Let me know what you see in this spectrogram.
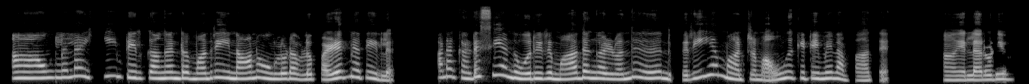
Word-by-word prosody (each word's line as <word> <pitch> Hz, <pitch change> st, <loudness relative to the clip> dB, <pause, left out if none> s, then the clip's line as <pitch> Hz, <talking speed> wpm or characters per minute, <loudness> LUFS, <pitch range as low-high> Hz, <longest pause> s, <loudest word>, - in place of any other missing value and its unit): அ -, -, +4 dB, 0.2 s
அவங்களலாம் 320 Hz, +5 st, 0 dB, 0.2 s
ஏன் 395 Hz, -, -8 dB
இப்படி 320 Hz, -4 st, 0 dB
இருக்காங்கன்ற 280 Hz, 0 st, +2 dB
மாதிரி 270 Hz, +5 st, +1 dB, 0.2 s
நானும் 280 Hz, +4 st, +2 dB
அவங்களோட 255 Hz, -1 st, +2 dB
அவ்வளோ 230 Hz, 0 st, -2 dB
பழகினதே 305 Hz, +3 st, +2 dB
இல்ல. 190 Hz, -, -3 dB, 0.5 s
ஆனா 365 Hz, +3 st, -3 dB
கடைசி 350 Hz, +9 st, -1 dB
அந்த 315 Hz, -4 st, +3 dB
ஓரிரு 270 Hz, +1 st, +2 dB
மாதங்கள் 275 Hz, +1 st, +2 dB
வந்து 280 Hz, +7 st, 0 dB, 0.2 s
அந்த 260 Hz, -3 st, 0 dB
பெரிய 295 Hz, -, -2 dB, 0.2 s
மாற்றம் 225 Hz, -4 st, -1 dB
அவங்க 275 Hz, +6 st, 0 dB
கிட்டேயுமே 275 Hz, 0 st, +1 dB
நான் 205 Hz, -5 st, -7 dB
பார்த்தேன். 185 Hz, +1 st, -7 dB, 0.5 s
அ -, -, -2 dB, 0.2 s
எல்லாரோடையும் 220 Hz, +3 st, -1 dB
275 Hz, 150 wpm, -19 LUFS, 245-305 Hz, 0.5 s, அ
